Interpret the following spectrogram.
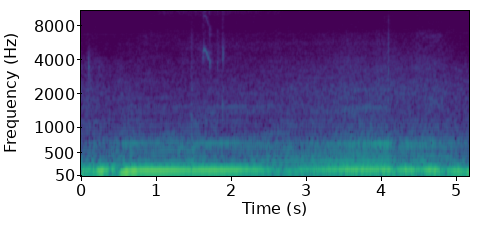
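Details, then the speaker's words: Four-cylinder car with no check engine light and no codes, floored from about 33 mph. Loud low drone, pitch barely climbs and it won't accelerate; the mechanic suspects a restricted exhaust and is checking catalytic converter temperatures. "that's a lot of noise and this thing isn't going anywhere it is not accelerating"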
